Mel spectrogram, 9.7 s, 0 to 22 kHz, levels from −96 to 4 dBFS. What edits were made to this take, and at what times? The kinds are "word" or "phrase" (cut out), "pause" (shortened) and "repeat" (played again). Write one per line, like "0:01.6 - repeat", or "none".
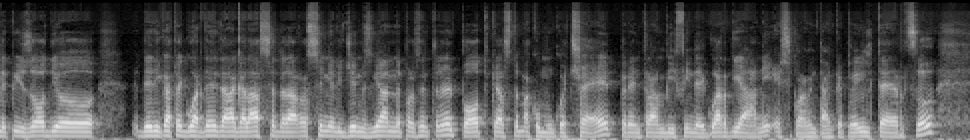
none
